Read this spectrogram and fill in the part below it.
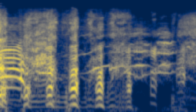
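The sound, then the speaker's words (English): A person does a Donald Duck impression, squawking a rapid run of raspy, buzzy, garbled syllables that sound agitated, spoken alone for about a second and a half. “That is spot on. That's the only impression. That is perfect.”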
